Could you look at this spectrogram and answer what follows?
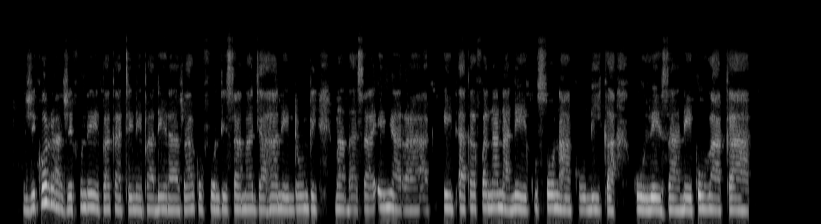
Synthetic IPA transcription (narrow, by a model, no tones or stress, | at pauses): ʐiko̞ɾaʐifundepakatʰine̞paɗe̞ɾaʐakufundisamad͡ʒaɦane̞ndo̞mbimaɓasae̞ɲara | akafananane̞kuso̞nakuɓikakuʋezane̞kuʋaːka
